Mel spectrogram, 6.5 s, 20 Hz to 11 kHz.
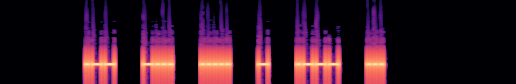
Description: Morse code, heard as a keyed tone, about 32 wpm, spaced as for 17 wpm, 700 Hz. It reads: WB5TJS
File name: Lesson 37g - Letter x - Call Signs 30wpm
